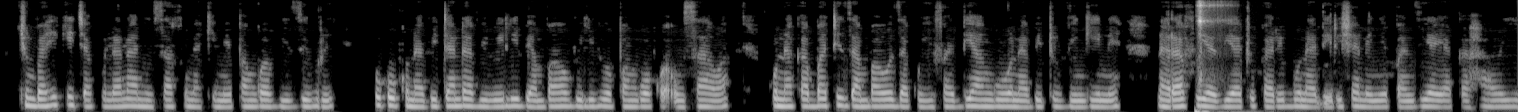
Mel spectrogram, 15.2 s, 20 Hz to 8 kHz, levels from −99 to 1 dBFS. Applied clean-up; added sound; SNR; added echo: none; Rattle; -4 dB; none.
